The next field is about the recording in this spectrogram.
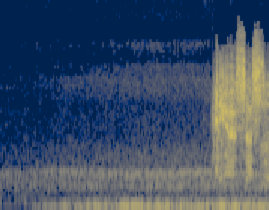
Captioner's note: wind blowing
